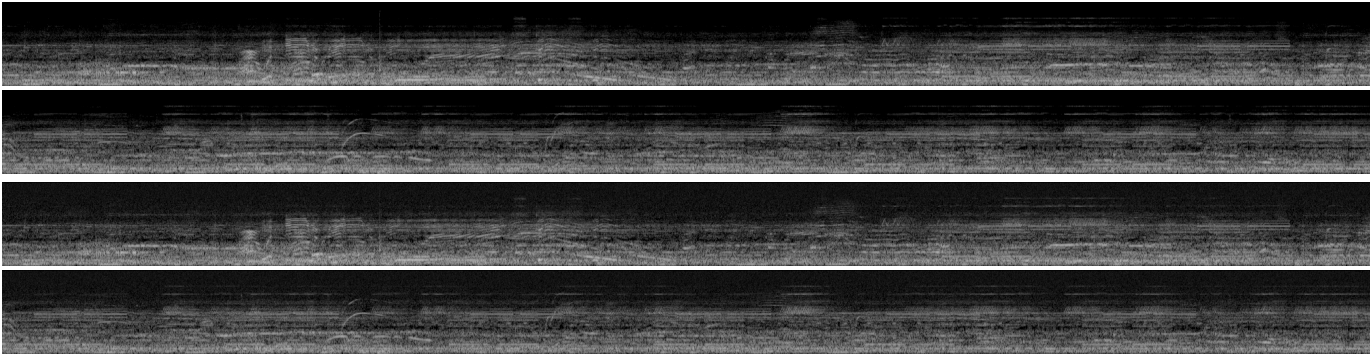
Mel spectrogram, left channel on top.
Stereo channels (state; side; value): noise; right; hiss, 19 dB below the sound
